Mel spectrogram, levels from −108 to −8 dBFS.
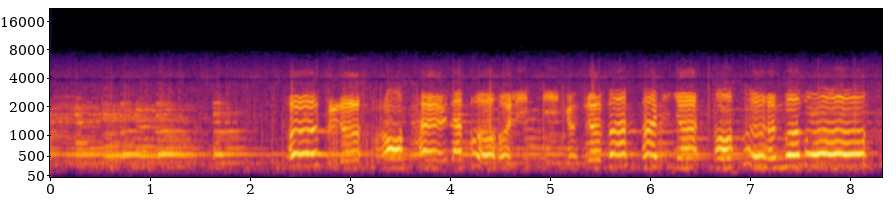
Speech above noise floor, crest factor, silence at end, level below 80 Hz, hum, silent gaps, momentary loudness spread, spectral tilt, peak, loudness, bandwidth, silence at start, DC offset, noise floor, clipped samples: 20 dB; 16 dB; 0 s; -88 dBFS; none; none; 14 LU; -4.5 dB/octave; -4 dBFS; -20 LUFS; 5.8 kHz; 0 s; under 0.1%; -40 dBFS; under 0.1%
